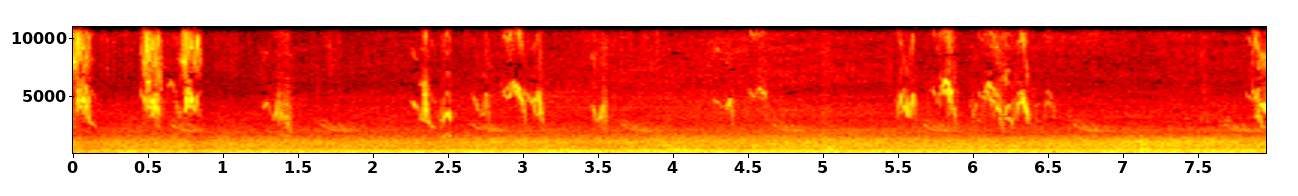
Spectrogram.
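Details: Sparrows flocking to red plum blossoms at a Tenmangu shrine in Japan, 4 March 2021; scattered thin high chirps come in loose clusters, partly masked by a constant broad rumble.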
